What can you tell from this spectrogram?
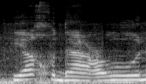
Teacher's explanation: وما یخدعون، پھر سے ہم نے خا کو پر پڑھا ہے، خا ساکن ہے لیکن پھر بھی خا کو پر پڑھنا ہے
